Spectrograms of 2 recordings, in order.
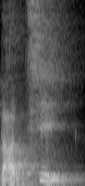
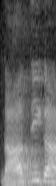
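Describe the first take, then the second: First: The middle consonant sounds like ch. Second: The middle consonant sounds like a d. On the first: The speaker calls it right. "아니라 나치" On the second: The speaker calls it wrong. "나디가 아니라"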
